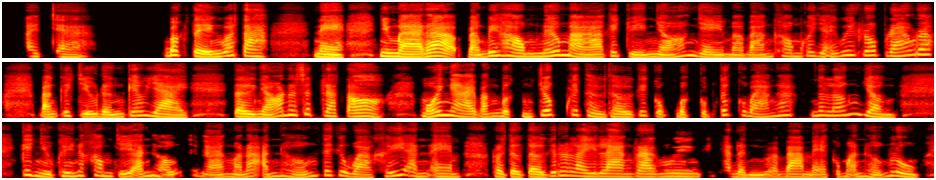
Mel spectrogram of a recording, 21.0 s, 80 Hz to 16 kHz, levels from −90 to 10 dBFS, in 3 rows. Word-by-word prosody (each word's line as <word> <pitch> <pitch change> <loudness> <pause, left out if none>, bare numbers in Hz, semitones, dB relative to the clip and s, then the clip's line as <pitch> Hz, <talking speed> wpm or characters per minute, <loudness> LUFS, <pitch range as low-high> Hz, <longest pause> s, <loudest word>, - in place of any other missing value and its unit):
Ai 205 -2 -6
chà, 170 -3 -6 0.5
bất 285 0 +3
tiện 170 +5 +6
quá 250 - +2
ta, 220 -3 +4 0.4
nè, 165 -3 +5 0.3
nhưng 215 -3 +5
mà 170 -4 +8
đó, 230 +2 +9
bạn 155 +1 +2
biết 240 - +4
hông, 205 -6 +3
nếu 240 +6 +4
mà 165 - +5
cái 235 - -4
chuyện 165 -6 -2
nhỏ 155 -2 0
như 265 - +1
vậy 155 -2 0
mà 150 -1 -3
bạn 155 +4 -3
không 205 0 -5
có 240 - -5
giải 200 -4 -4
quyết 275 +7 -4
rốt 275 +1 -1
ráo 235 +5 0
đó, 325 0 +2 0.3
bạn 170 - +2
cứ 245 - -3
chịu 180 -6 0
đựng 165 0 0
kéo 255 +1 -1
dài, 170 - +2 0.3
từ 185 -3 +4
nhỏ 170 +4 +2
nó 295 +2 +1
xích 340 +4 -5
ra 220 -3 +1
to, 205 0 +4 0.3
mỗi 270 - +4
ngày 215 -11 +3
bạn 175 +4 -2
bực 175 - +1
một 185 - -4
chút 290 +1 +2
cái 295 - -5
từ 210 -10 -4
từ 170 -1 -2
cái 260 - -7
cục - - -5
bực, - - -4
cục - - -9
tức 295 0 -3
của 260 - -9
bạn 180 +3 -3
á 270 +2 -3
nó 260 +2 -3
lớn 265 +4 -2
dần, 160 - 0 0.4
cái 300 - -2
nhiều 185 -7 -1
khi 220 +3 -2
nó 245 - -3
không 240 -4 -4
chỉ - - -2
ảnh 230 - +1
hưởng 170 -9 -3
tới - - -15
bạn 160 +3 -4
mà 160 - -3
nó - - -2
ảnh 215 - -3
hưởng 190 +1 -5
tới 275 - -5
cái 260 -3 -3
hòa 165 -4 -1
khí 225 - -4
anh 215 -10 -4
em, 190 -1 -4 0.2
rồi 190 - -1
từ 175 - +1
từ 165 -2 +1
cái 230 - -3
đó 260 - -2
lây 220 -5 -1
lan 190 -2 0
ra 180 -1 +2
nguyên 190 0 -5
cái 235 - -29
gia 195 - -7
đình 150 0 -3
với - - -7
ba 175 - +1
mẹ 160 -1 -5
cũng 170 - -9
ảnh 195 - -3
hưởng 170 +2 -5
luôn. 190 -10 -1
195 Hz, 285 wpm, -20 LUFS, 170-245 Hz, 0.5 s, đó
